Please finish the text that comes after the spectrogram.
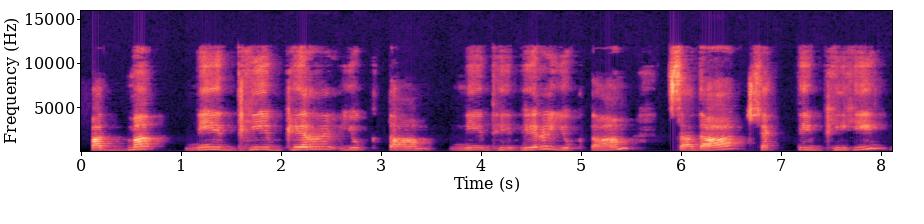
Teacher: That last bha is a mahaprana.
